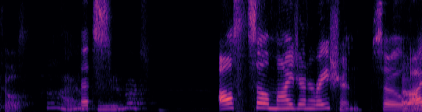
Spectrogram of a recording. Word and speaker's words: Ruxpin: see, I thought it reminded me of Teddy Ruxbury. Ruxpin. Oh. Yeah. You're thinking of the Roxbury and Teddy, although that's a different movie. Wait, am I saying the name wrong? Yeah, it's Teddy Ruxpin.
